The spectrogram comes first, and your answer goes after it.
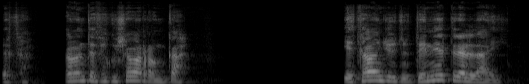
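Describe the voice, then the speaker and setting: A man's voice: on the high side, animated, quick pace, a little mellow. Brief: young Spanish-man streaming a game, loose, rambling and swearing. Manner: rambling anecdotes, repeats himself, swears casually. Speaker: gaming streamer. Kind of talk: casual chat while playing.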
